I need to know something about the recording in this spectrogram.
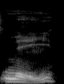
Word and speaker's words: Nienaltowski: It's 4 syllables. I'm glad it's simple. That's all. It's Nienaltowski.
